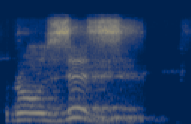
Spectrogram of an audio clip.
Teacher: the sound of that s or es will be is.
